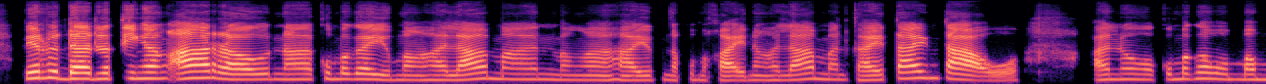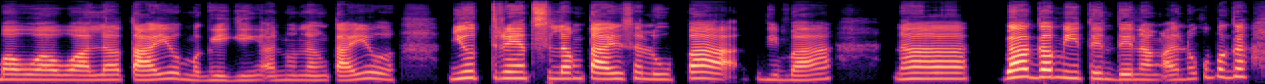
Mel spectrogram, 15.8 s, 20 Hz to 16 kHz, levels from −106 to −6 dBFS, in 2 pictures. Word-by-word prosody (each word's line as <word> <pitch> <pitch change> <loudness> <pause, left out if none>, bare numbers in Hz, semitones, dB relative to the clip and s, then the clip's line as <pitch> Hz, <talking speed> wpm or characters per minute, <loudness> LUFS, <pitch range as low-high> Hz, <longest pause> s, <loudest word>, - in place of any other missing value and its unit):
Pero, 285 +2 +3
darating 255 +1 +4
ang 265 - 0
araw 250 -5 +4
na 230 0 -5
kumbaga 245 -2 -3
'yong 215 -3 -2
mga 205 0 -7
halaman, 230 +2 -3
mga 205 -2 -12 0.2
hayop 195 0 -5
na 195 - -12
kumakain 190 -2 -4
ng 200 - -12
halaman, 225 +3 -5
kahit 200 +2 -3
tayong 280 +1 +1
tao, 100 - +2 0.4
ano, 225 +1 -8
kumbaga 245 +3 -5
wa 240 - -8
mawawala 215 -2 -3
tayo, 215 +5 +1
magiging 190 -3 -9
ano 200 +2 -14
lang 195 0 -11
tayo, 220 +4 -3 0.3
nutrients 275 +1 +2
lang 260 +1 0
tayo 250 -2 +7
sa 265 - -7
lupa, 245 +2 +2 0.2
'di 215 -2 -14
ba? 205 +4 -3 0.4
Na, 255 +1 +2 0.2
gagamitin 295 -5 +6
din 225 0 -2
ng 215 -1 -5
ano, 220 +4 -6
kumbaga 335 +1 -1
230 Hz, 150 wpm, -20 LUFS, 205-255 Hz, 0.4 s, tayo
